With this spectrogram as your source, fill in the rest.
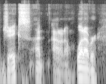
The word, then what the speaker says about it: Jacques: Uh Brian Jake, it's you know spelled Jacques with an S on the end but I guess he's British and pronounces it Jakes.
